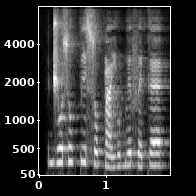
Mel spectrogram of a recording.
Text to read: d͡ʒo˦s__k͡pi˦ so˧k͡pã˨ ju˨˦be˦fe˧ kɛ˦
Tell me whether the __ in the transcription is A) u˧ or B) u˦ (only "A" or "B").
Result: B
